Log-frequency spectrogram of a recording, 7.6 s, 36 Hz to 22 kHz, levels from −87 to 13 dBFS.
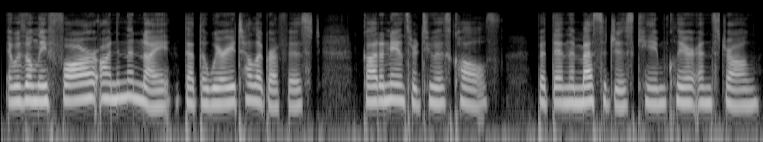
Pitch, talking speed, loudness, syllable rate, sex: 220 Hz, 205 wpm, -18 LUFS, 5.1 syllables/s, female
